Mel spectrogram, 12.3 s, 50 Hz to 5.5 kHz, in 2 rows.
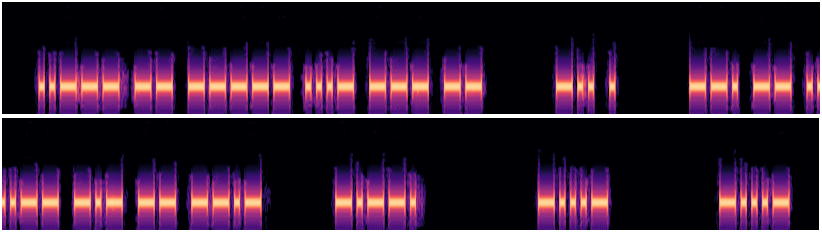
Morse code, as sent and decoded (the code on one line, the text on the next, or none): ..--- -- ----- ...- --- -- / -.. / --. -- ...-- -.- -- --.- / -.--. / -...- / -...-
2M0VOM DE GM3KMQ <KN> <BT> <BT>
